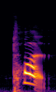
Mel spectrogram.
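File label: "tuan", Mandarin Chinese, fourth tone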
